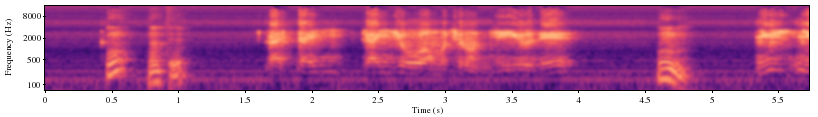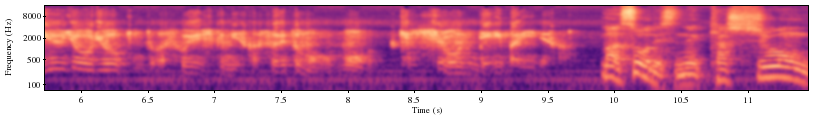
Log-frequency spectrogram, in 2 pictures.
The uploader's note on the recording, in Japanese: 苦肉の策のテレフォンショッキング収録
